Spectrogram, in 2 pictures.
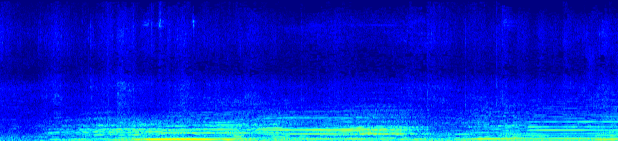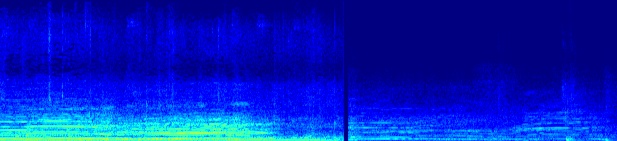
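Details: Market cattle at Pasar Sapi Ambarketawang, Gamping, Jogja, lowing loudly: a chorus of sustained, wavering moos layered over each other for about ten seconds, ending abruptly, followed by a quieter tail of a single low moo.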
